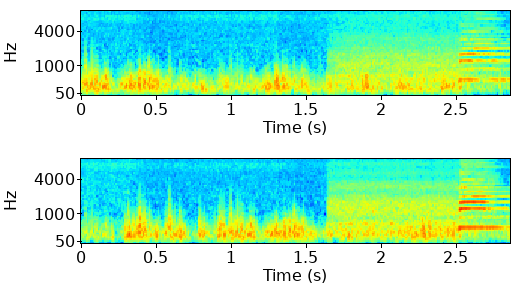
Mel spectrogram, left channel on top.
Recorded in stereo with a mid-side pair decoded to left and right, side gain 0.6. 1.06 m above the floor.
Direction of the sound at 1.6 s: 45° right.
